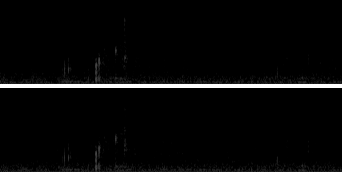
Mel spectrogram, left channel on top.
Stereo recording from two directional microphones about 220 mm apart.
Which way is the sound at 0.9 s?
5° right (ahead or behind).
